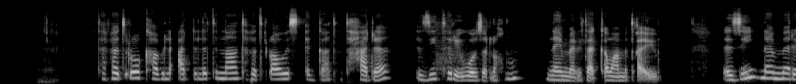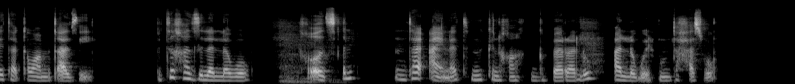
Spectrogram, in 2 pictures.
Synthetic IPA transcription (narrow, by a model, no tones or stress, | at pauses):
t̪ʰɐfɐt̪ʼɾo̞kʰaβliʕa̰d̪ɐlɐt̪ʰɨnat̪ʰɐfɐt̪ʼɾawit͡sʼɐɡat̪ʼɐt̪ʰħad̪ɐ | ʔɨzit̪ʰɨɾiʔwo̞zɐlːɐxum | najmɐɾet̪ʰakʼːɐmamɐt̪ʼa̰ɨ̰jːṵ | ʔɨzinajmɐɾet̪ʰakʼːɐmamɐt̪ʼazḭ | b̥ɨt̪ʰɨxɐzɨlɐlːɐwo̞ | jxɨʔʼɨt͡sʼːɨl | ʔɨnt̪ʰajʕa̰jnɐt̪mɨkʰɨnɨxakʰɨɡɨbːɐɾalːuʔalːɐwoḭlkʰumt̪ʰɐ̥ħasbṵ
